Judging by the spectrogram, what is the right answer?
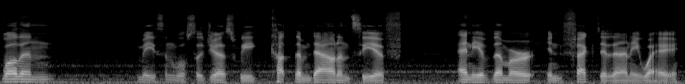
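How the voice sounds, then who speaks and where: A man's voice: lowish voice, little pitch movement, moderate pace, a bit bright, a little hiss or hum. A man playing a tabletop roleplaying game, chatting casually with the other players.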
